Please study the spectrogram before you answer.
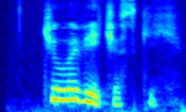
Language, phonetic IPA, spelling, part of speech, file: Russian, [t͡ɕɪɫɐˈvʲet͡ɕɪskʲɪj], человеческий, adjective, Ru-человеческий.ogg
- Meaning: 1. human 2. humane, sympathetic 3. decent, proper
